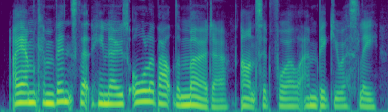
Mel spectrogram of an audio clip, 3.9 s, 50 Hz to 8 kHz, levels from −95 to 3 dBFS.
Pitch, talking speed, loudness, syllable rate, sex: 180 Hz, 200 wpm, -18 LUFS, 6.5 syllables/s, female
